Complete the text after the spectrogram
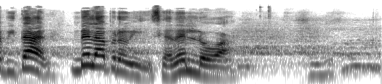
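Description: Young people shout and cheer excitedly close by.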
